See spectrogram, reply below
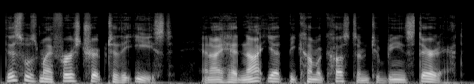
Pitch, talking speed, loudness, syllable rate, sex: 105 Hz, 240 wpm, -18 LUFS, 5.6 syllables/s, male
